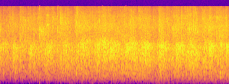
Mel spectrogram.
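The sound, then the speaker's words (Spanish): A crowd bursts into sustained applause for the lives of those men, a dense, steady patter of many hands clapping at an even loudness for several seconds, with no voices rising above it. “Denle un aplauso por la vida de esos hombres.”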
